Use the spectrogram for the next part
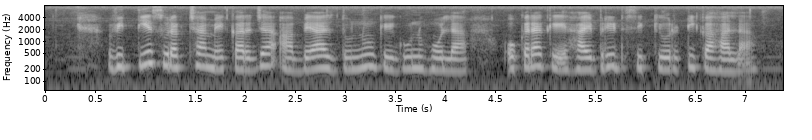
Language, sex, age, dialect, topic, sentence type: Bhojpuri, female, 25-30, Southern / Standard, banking, statement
